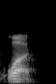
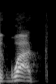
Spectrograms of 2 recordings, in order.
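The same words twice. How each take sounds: First: "what" with a short schwa. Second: "what" with a full Spanish a; the wrong, Spanish-style "what". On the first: Teacher giving the right "what". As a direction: relax the vowel in "what". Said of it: "se dice what". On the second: Teacher showing what not to say. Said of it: "No se dice what". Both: Shown as a demonstration.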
